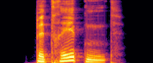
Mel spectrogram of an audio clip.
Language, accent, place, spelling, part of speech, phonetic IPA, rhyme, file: German, Germany, Berlin, betretend, verb, [bəˈtʁeːtn̩t], -eːtn̩t, De-betretend.ogg
- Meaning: present participle of betreten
